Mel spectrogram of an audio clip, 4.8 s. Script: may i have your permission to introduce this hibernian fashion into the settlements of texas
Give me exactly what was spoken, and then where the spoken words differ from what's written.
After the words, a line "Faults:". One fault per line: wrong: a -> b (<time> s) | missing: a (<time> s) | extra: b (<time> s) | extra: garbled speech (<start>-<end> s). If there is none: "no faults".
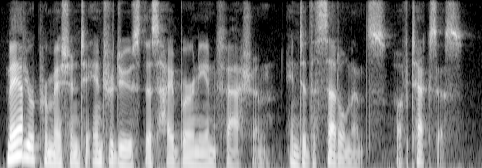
may your permission to introduce this hibernian fashion into the settlements of texas
Faults:
missing: i have (0.2 s)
